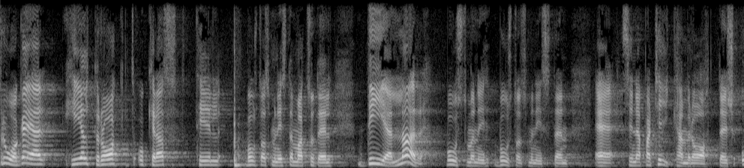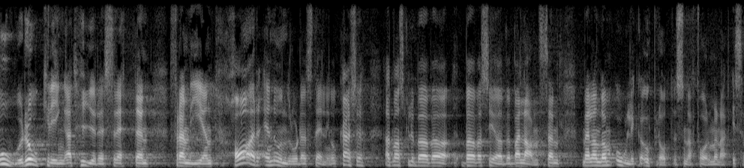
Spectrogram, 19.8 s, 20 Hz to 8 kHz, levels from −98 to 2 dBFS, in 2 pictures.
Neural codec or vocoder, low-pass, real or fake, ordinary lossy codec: none; none; real; none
